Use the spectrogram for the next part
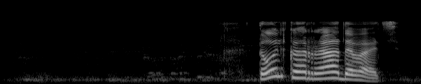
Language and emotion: Russian, positive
